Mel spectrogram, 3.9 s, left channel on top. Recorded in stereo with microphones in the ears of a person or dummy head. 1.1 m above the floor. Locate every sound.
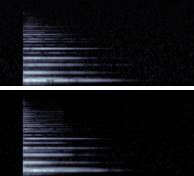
0.5 s a guitar: 75° right (ahead or behind), 2.5 m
